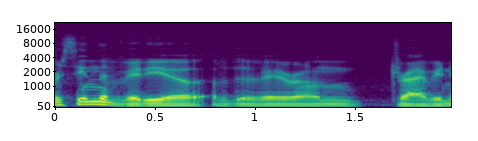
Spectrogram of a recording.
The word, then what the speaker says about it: Veyron: Is that how you say it? Veyron? Veyron? – Veyron? Yeah.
